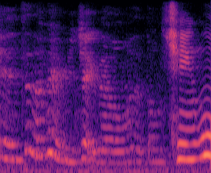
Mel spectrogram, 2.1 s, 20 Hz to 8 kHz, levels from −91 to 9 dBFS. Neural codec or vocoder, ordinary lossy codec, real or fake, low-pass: none; none; real; none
